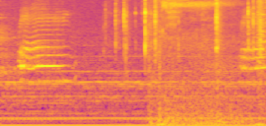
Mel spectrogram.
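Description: A kitten meowing, with one drawn-out, wavering meow near the start and a shorter one at the end. Both sound fairly close over a steady low hum and background noise.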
